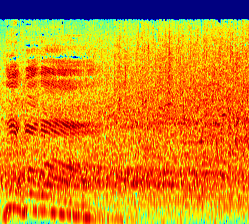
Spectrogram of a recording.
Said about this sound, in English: Oh, listen to that crowd. Absolutely exceptional.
